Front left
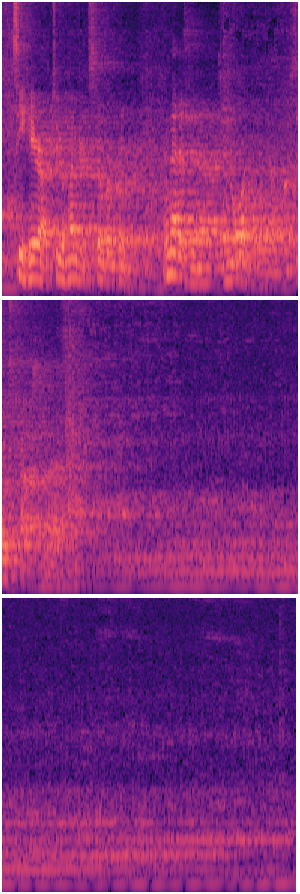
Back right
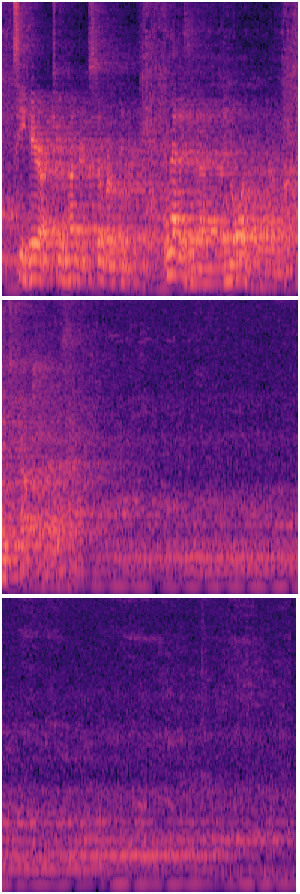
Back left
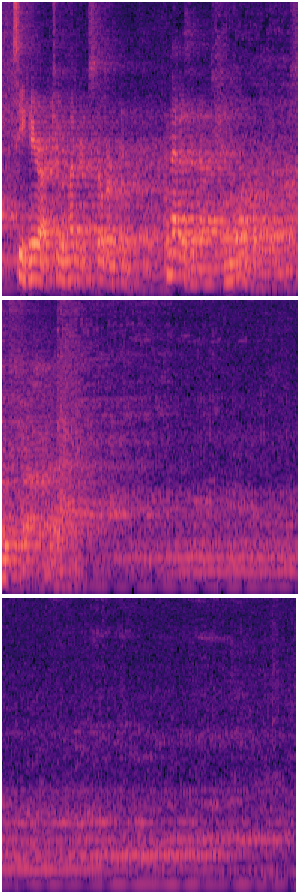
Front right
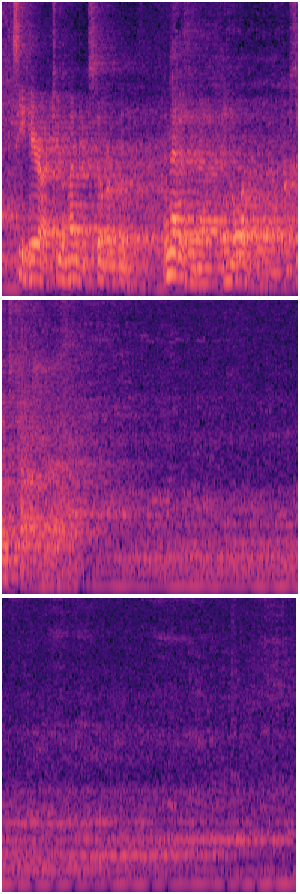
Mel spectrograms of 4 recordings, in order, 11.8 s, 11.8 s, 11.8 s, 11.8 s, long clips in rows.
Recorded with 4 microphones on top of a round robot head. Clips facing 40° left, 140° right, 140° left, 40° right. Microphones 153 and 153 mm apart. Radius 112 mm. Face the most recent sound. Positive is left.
turn(degrees=-40)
